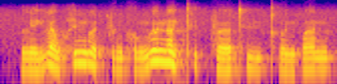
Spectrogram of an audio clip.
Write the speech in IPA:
le˨˥jlɐ˨˧w hɪ˥ŋlɵ˨t̚fɪ˨ŋ hʊ˨˥ŋlɵ˥nɐ˨˥j t̪ʰɪ˧k̚fœː˨˥t̪ʰyː˨ kʰɵ˨npɐ˧n

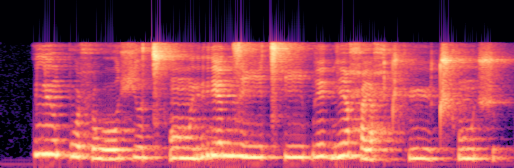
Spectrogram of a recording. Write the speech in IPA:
lʲõ˥pu˧˩ħ wo˩˧çɯ˧˩ t͡sʼõː˧ rʲæ˥nziː˧t͡sʼiː˧be˥˧ ɡẽ˥ħe˩˧ħt͡ʃʼyː˧˩ t͡ʃʼũ˥˧ʃ

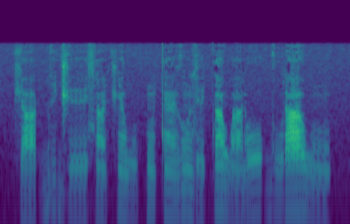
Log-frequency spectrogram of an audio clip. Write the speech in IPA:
t͡ʃaː˨ɡ͡bi˦d͡ʒeː˨ sã˨t͡ʃɛ̃˧wu˨pũ˧ tɛ̃˧ ɣũ˧ze˨tã˦ wã˨ ɾoː˦ ɡu˧ɾaː˦ wũ˨

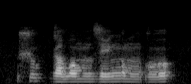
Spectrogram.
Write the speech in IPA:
ʃukɡawɔm nzeŋɤm ŋɡo

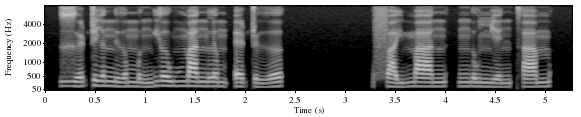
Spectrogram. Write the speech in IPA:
ɣɨ˨˩˦ə̯ʈi˧ə̯nɨ˨˩˨ə̯mə˨˩˨ŋ jə˧wma˧n lə˧mʔɛ˧ʈɨ˨˩˦ə̯ | fa˨˩j ma˧n | ŋə˧wɲe˨˩˨nt̪ʰa˧˥m

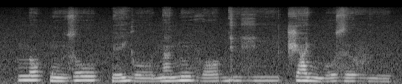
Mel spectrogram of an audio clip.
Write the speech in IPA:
nɔ˦k͡pũ˨zoː˦ k͡pe˨˦joː˨nã˧nũ˦ vɔ˨˦ ɡi˦ɣiː˦ t͡ʃa˦ɲo˨˦zə˧ vɨ˨

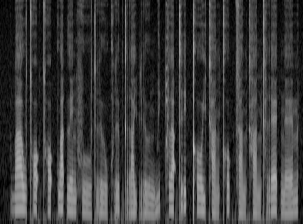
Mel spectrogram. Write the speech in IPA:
baː˥˩wtʰɔ˥˩ʔtʰɔ˦˥ʔ kwa˥˩t̚le˧n fuː˨˩ trɯː˨˩wkʰrɯ˥˩k̚tra˧jprɯː˨˩ŋ bi˦˥t̚pʰla˦˥ʔtri˥˩t̚ kʰoː˧jkʰa˩˦ŋ kʰo˥˩k̚sa˨˩nkʰa˨˩n kʰrɛː˥˩k̚nɛː˦˥m

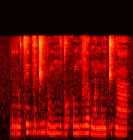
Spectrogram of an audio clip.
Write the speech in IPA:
rʊ˨t͡se˦ ɡe˦d͡ʒi˦ɗʊ˨ miː˦˨do˦hʊ˦ŋi˨˦ vɛ˦˨ɡʷã˨ŋʊ˨ ɾĩ˦t͡ʃɪ˦ ɡã˨

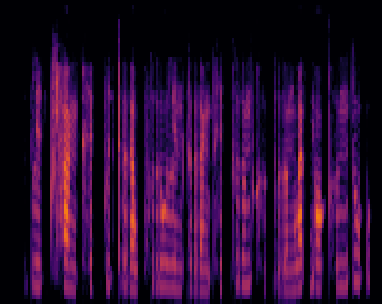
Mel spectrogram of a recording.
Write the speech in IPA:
pli˨˩ʔt͡ɕʰa˨˩ŋkʰe˦˥k̚ fi˦˥ʔtra˨˩wkʰruː˧li˩˦n kra˨˩ŋtʰi˦˥t̚kru˥˩n kʰɯ˨˩k̚pro˦˥n wa˥˩t̚ jɔː˧kʰɯ˦˥ŋtu˥˩ʔ

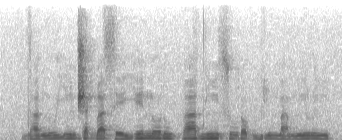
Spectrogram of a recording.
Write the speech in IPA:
da˨nu˧ jĩ˧d͡ʒa˧ɡ͡ba˧ se˧ je˦no˦ɾu˧ ba˦dĩ˦su˧ ɾɔ˨ɡ͡bi˧ma˨ mĩ˨˦lĩ˧

